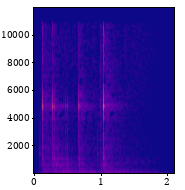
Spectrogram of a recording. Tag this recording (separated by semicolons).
ambience; background; bench; creaks; hammer; keys; noise; pedal; pedal-press; piano; piano-bench; stereo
